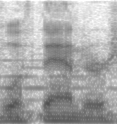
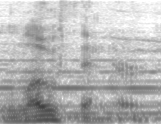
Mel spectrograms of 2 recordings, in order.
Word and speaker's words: Lathander: Well, that wasn't a that was the Temple of Lathander, so. Although for some reason he pronounced it Lothander. Like it's L-A. Lathander. The Morning Lord.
